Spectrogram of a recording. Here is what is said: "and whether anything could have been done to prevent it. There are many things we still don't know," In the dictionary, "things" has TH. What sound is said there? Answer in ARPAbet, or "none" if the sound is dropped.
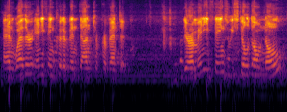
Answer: TH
